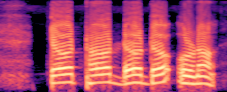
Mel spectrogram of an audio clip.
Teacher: ट वर्ग का उच्चारण स्थान सी, मूर्धा। ट वर्ग का उच्चारण स्थान मूर्धा होता है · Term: मूर्धन्य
